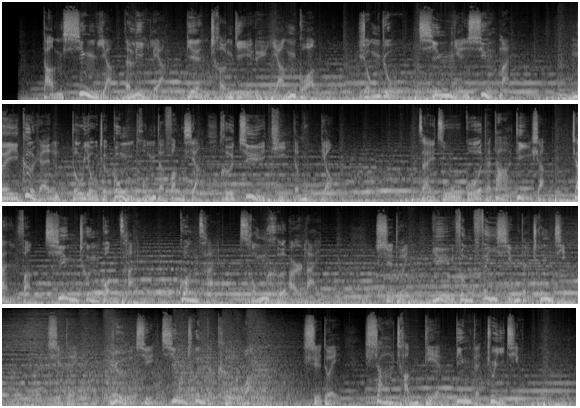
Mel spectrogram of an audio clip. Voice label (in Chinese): 征兵 公益 宣传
